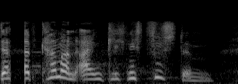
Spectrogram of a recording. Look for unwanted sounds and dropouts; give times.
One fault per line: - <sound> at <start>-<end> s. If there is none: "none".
- dropout at 0.1-0.3 s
